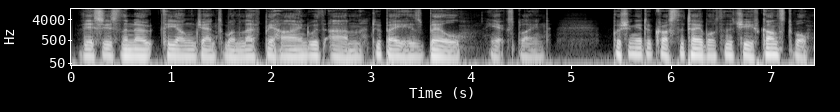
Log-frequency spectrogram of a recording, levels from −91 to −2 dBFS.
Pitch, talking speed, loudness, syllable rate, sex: 100 Hz, 210 wpm, -21 LUFS, 5.6 syllables/s, male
